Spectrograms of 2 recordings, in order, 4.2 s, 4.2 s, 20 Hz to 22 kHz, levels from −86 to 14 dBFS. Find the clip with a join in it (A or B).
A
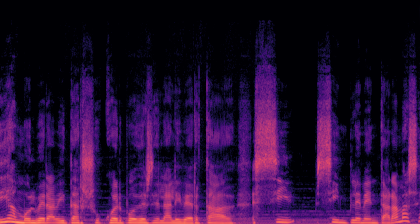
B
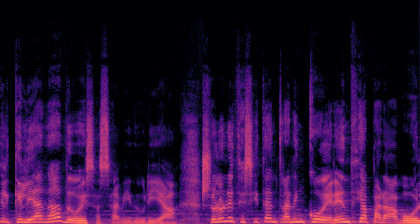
A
